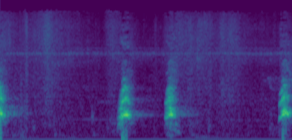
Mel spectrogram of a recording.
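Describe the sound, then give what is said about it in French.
A dog, Milou, barks four times in short, sharp bursts, spaced irregularly, with a faint steady background hum and no talking. “Ne t'éloigne pas, Milou. Milou! Ce chien n'en fait qu'à sa tête.”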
